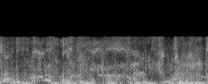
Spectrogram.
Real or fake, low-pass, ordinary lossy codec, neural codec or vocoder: fake; 3.6 kHz; none; codec, 24 kHz, 1.5 kbps, HILCodec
